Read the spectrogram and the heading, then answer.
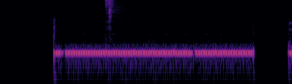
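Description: A phone ringback tone: a steady, loud electronic hum lasting about two seconds, a short pause, then the next ring beginning, as when waiting on a call that goes unanswered.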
